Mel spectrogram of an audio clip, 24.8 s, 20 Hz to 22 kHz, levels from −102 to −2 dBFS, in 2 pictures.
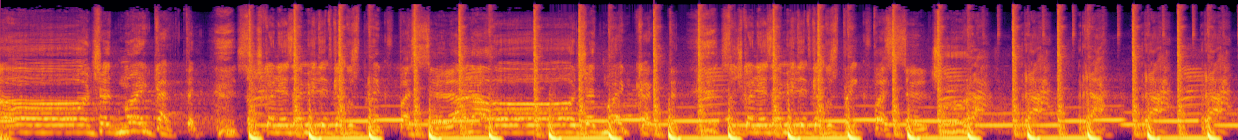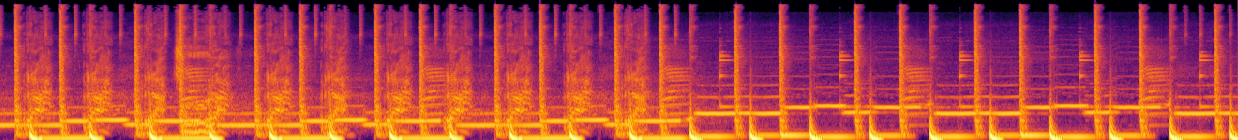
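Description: From 5.50 to 8.73 s, a block size mismatch (truncated) discards the tail of each block, producing a buzz at about 92 Hz, the block rate.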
